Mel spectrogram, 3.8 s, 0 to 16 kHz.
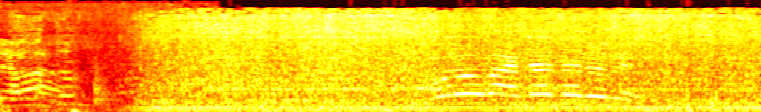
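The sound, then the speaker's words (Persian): A bulldozer engine roars loudly, kicking in after a brief quiet moment and holding a deep, steady, continuous rumble with a whining undertone; the bulldozer is heading to flood-hit areas of Sistan and Baluchestan, Iran, carrying ballot boxes for the 11 Esfand election rather than relief. “این هم قررش بلدوزری است که نه برای امداد رسانی بلکه برای رساندن صندوق رأیگیری انتخابات 11 اسفند به مناطق سیل زده می رود.”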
